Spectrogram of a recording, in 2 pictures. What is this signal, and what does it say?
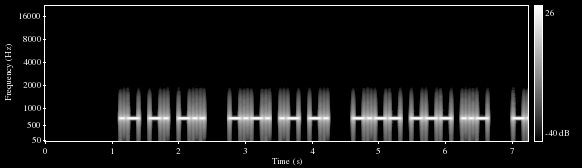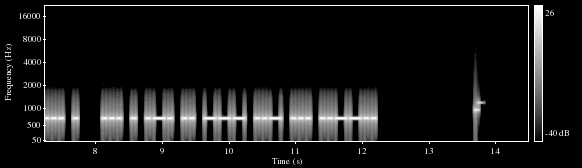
Morse code, heard as a keyed tone, about 22 wpm, 700 Hz. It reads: AND CAN YOU BE SERIOUS?
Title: Sentences from Top 1100 Words 22wpm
